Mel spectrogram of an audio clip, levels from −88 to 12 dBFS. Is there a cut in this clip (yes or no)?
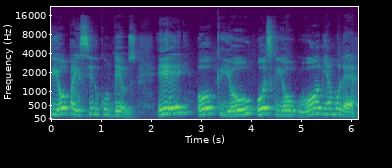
no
